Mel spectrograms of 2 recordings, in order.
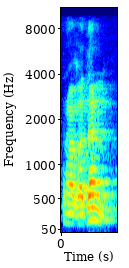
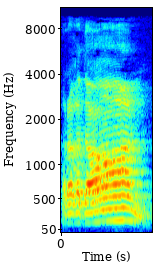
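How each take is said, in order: First: The vowel in the last syllable is kept short. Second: The vowel in the last syllable is drawn out long. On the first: The speaker calls it right. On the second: The speaker calls it wrong. "ரகதான் அப்படி சொல்லாமல்"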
